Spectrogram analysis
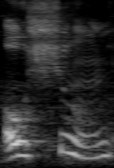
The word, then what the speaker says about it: Oshun: Oshun, pronounced Oshun, is the mother of the Nigerian Yoruba people, and her name means the source.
